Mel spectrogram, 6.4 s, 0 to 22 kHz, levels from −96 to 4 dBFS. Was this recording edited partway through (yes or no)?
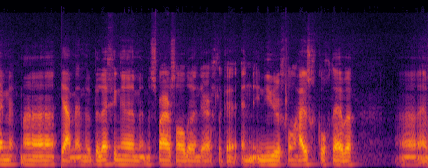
no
